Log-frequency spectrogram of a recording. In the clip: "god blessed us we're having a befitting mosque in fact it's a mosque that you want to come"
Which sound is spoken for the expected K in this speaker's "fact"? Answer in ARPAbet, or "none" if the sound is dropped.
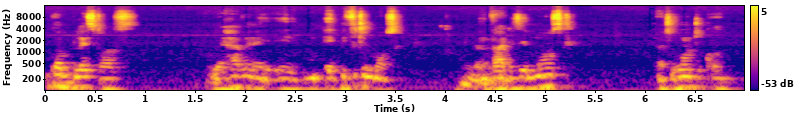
none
